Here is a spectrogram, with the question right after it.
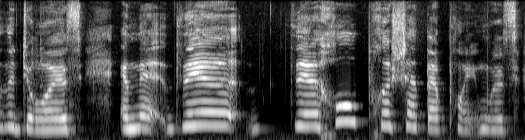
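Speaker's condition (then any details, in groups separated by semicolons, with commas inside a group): Cerebral palsy, mild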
